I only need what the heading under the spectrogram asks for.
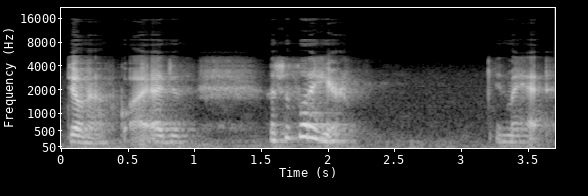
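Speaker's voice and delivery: ordinary talk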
